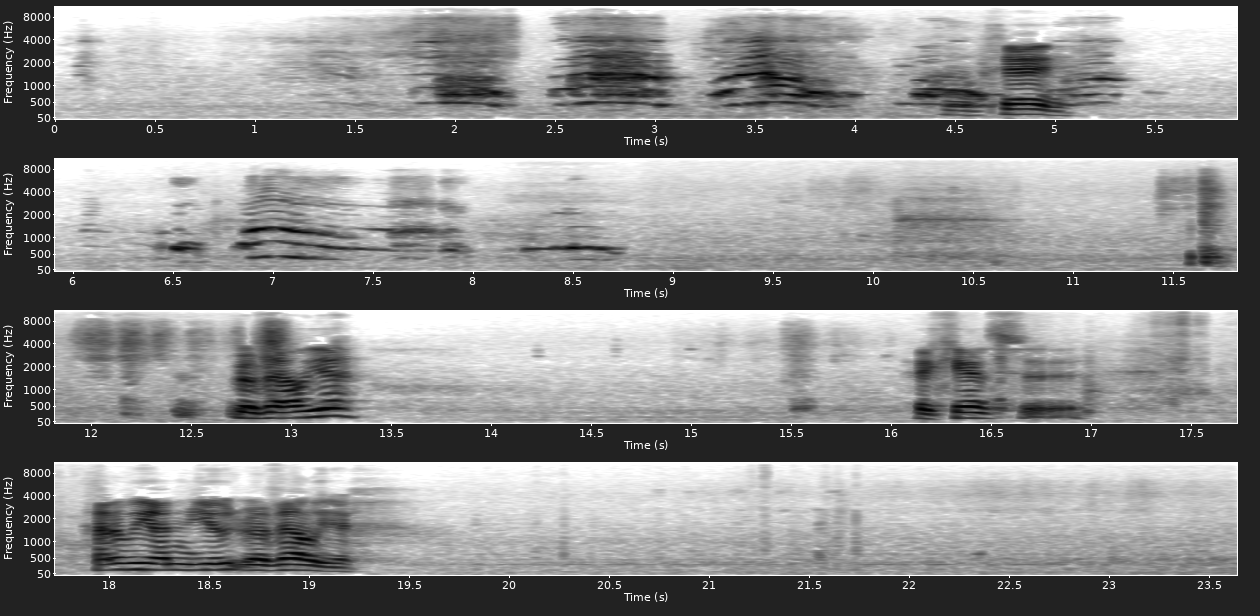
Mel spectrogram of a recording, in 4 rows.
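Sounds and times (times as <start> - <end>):
newborn baby crying and whimpering: 1.2 - 5.5, 6.1 - 8.8
speech: 4.7 - 5.2, 12.8 - 13.4, 16.2 - 17.1, 17.9 - 19.4.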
